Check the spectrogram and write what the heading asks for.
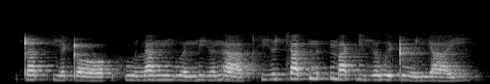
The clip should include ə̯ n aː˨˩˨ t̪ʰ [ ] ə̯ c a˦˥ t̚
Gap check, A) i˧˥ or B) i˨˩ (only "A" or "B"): A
